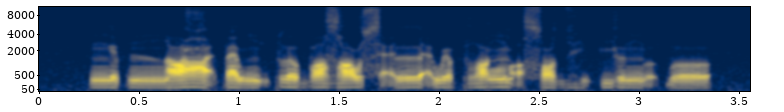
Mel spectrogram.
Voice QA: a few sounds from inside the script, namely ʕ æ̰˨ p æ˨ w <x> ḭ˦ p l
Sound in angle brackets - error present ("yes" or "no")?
yes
